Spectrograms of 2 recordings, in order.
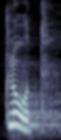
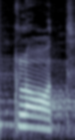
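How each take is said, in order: First: क्लॉथ with a long O; क्लॉथ rhyming with "both"; common pronunciation. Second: क्लॉथ with an open AW; open, emphatic vowel in क्लॉथ; correct pronunciation. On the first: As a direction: say क्लॉथ as "klohth". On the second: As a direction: say क्लॉथ as "klawth". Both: Shown as a demonstration. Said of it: "किस प्रकार से बोलना है".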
